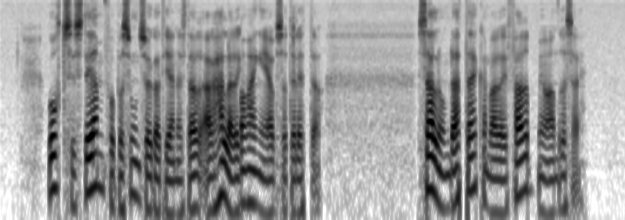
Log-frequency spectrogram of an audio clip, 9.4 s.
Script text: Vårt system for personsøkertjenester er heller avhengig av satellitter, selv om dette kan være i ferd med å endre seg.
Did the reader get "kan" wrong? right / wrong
right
